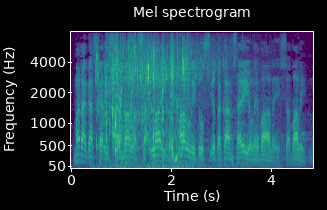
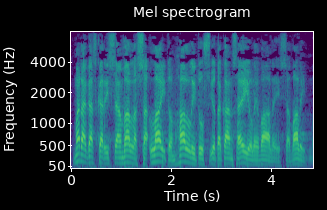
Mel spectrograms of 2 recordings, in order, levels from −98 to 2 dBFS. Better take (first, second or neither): second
